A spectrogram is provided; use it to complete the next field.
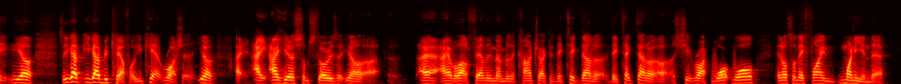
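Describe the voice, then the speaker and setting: A man with a New York accent talks at a very fast pace and medium pitch, with ordinary pitch variation. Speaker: podcast host, accounting firm CEO. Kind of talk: casual interview chat. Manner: repeats words, stammering starts.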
